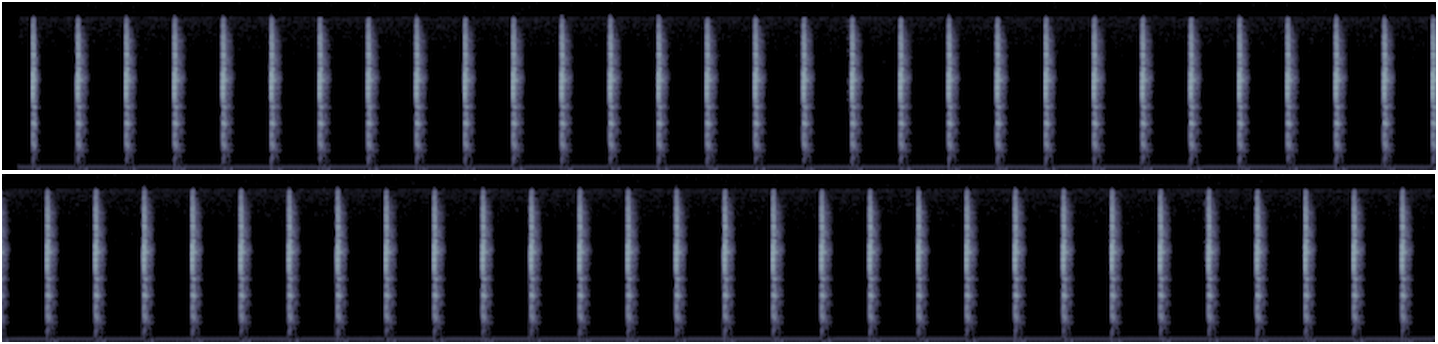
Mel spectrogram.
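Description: Metronome clicking at a steady tempo, about three clicks a second, faint, over a low steady hum.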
